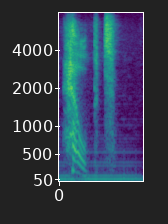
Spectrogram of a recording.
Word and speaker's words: helped: word here is pronounced helped okay edie ending instead of helping okay the ed will sound like a t helped hopes very nice helped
